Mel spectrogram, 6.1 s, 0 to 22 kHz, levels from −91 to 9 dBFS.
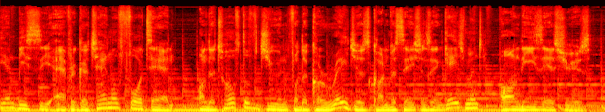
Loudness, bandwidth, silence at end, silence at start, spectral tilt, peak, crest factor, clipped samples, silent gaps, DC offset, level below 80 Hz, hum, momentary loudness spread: -19 LUFS; 17.5 kHz; 0 s; 0 s; -4.5 dB/octave; -6 dBFS; 12 dB; under 0.1%; none; under 0.1%; -28 dBFS; none; 2 LU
